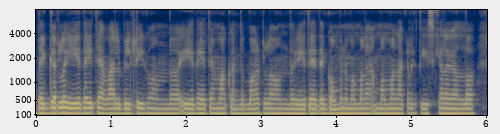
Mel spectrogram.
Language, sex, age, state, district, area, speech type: Telugu, male, 45-60, Andhra Pradesh, Kakinada, rural, spontaneous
